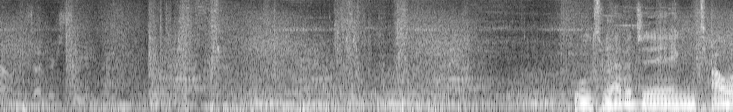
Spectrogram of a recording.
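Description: Weapons clash and spells burst in a fantasy battle.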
